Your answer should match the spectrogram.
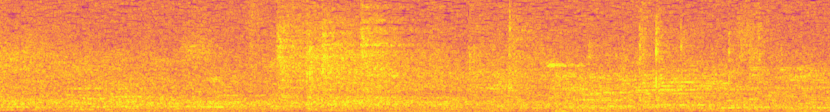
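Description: Faint racquetball court sounds: a few light ball hits and footsteps echoing in the court over a steady low hum and a murmur of voices, with light ticks about a second and a half in and again near three seconds.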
